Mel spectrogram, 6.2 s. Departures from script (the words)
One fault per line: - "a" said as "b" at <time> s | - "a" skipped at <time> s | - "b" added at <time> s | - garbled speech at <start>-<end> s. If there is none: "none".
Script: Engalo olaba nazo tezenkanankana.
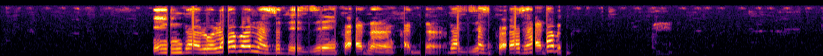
- garbled speech at 3.3-4.3 s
